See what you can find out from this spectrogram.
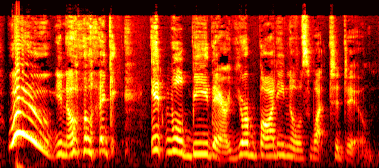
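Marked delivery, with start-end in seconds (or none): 0.1-0.7 sudden, much higher, louder whoop; startled yelp. Pretend. Surprised by someone jumping out, a loud high startled woo. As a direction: yelp as if someone just jumped out at you.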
